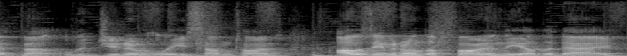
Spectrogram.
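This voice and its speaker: With music behind him, a man delivers his words very fast. His pitch varies in an ordinary way. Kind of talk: casual, chatty.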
